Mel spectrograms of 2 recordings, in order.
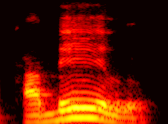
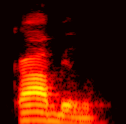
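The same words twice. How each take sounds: First: "cabelo" with a loud, stretched "BÊ"; stress on middle syllable. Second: "Cabelo" stressed wrongly on "Ca"; misplaced stress. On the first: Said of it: "Vou botar assim". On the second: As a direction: say CÁ-be-lo, weight on the first syllable of "Cabelo". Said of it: "Então, não tá certo". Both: Shown as a demonstration.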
